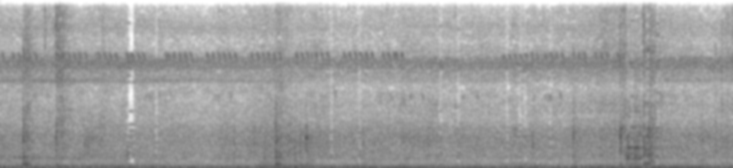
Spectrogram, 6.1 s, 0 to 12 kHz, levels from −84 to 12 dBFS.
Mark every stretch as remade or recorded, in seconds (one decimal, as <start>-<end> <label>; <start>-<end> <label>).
0.0-6.1 recorded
